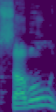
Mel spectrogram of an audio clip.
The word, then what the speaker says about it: Subble: That's Subble spelled Subble. So it rhymes with bubble.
